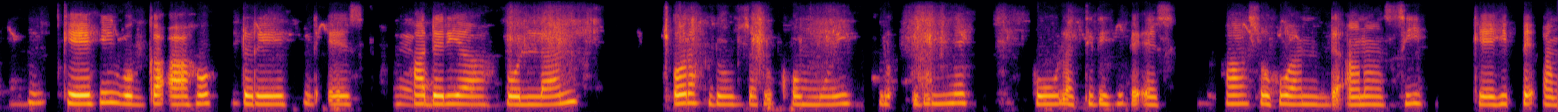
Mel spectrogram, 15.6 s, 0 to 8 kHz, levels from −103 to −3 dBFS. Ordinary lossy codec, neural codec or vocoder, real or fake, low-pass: Opus, 16 kbps; none; real; 7.2 kHz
